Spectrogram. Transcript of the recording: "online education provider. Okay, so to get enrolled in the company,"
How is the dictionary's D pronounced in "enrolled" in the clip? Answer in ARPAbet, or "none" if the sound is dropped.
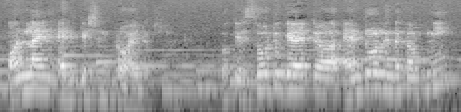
none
